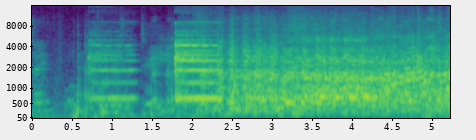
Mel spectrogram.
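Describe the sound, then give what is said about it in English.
Novelty game buzzers, brought for a group game, blare in two loud, harmonic-rich bursts, one after the other, followed by a swell of laughter and overlapping chatter from a group. “I brought some buzzers. People love it when I bring the crazy buzzers.”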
